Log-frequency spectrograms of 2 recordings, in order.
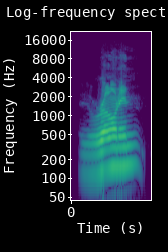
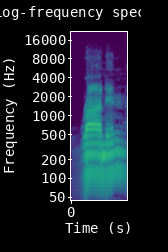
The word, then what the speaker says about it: ronin: guess incognitos are rogues ronin ronnin however you want to pronounce it i always say ronin a questing knights so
